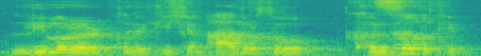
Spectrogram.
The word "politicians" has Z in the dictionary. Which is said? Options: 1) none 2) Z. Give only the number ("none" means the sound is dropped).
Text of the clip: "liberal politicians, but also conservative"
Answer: 1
